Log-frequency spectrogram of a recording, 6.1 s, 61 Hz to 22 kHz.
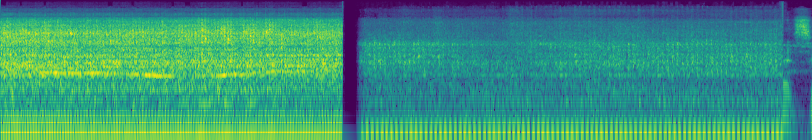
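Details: John Deere 310D backhoe diesel with Stanadyne injection pump, after replacing the fuel shutoff solenoid that left it cranking without starting: brief higher run, then a steady, even low thrum with no misses or knocks; healthy idle.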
